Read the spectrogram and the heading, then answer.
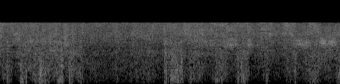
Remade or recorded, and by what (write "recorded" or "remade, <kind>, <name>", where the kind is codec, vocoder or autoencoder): recorded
